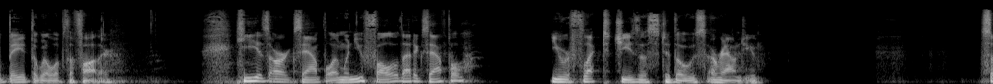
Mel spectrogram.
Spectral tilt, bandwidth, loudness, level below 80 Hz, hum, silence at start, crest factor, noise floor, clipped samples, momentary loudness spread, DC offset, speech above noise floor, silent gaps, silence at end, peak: -4.5 dB/octave; 13.5 kHz; -23 LUFS; -50 dBFS; none; 0 s; 18 dB; under -90 dBFS; under 0.1%; 10 LU; under 0.1%; over 67 dB; none; 0 s; -6 dBFS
